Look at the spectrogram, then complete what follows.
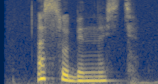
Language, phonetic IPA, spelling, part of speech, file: Russian, [ɐˈsobʲɪn(ː)əsʲtʲ], особенность, noun, Ru-особенность.ogg
- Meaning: peculiarity, feature, characteristic (important or main item)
